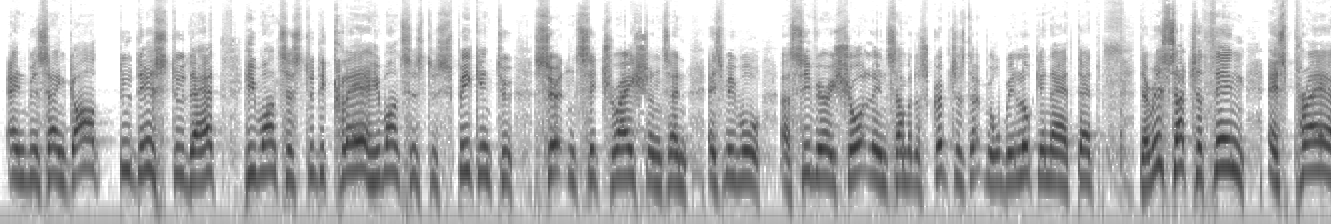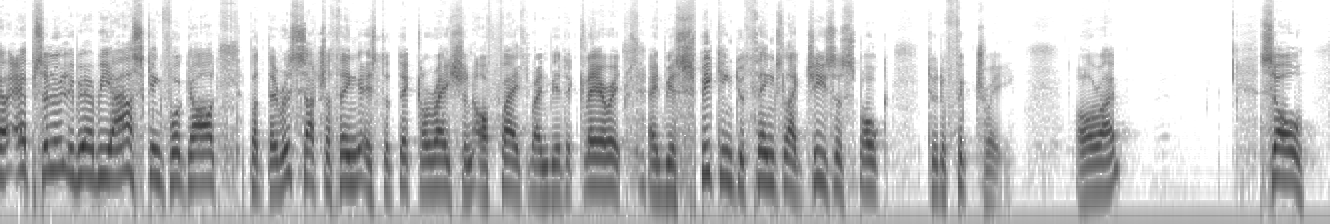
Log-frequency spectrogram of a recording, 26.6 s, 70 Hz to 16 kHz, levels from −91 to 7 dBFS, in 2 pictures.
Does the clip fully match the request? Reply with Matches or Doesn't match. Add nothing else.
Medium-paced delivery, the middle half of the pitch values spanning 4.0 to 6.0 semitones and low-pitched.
Doesn't match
